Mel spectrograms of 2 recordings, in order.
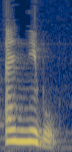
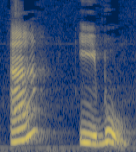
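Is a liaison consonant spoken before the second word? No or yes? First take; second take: yes; no. First: An n sound links into the second word. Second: No linking sound comes before the second word. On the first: The speaker calls it wrong. "on ne peut pas dire un hibou" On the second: The speaker calls it right.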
